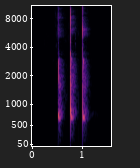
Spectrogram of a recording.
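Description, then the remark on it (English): Three sharp, hollow palatal tongue clicks (the Q or cork-popping click) in quick succession, made by pressing the front of the tongue against the hard palate behind the front teeth and pulling it away; each a crisp cork-like pop with a brief resonant tail, spaced about a quarter second apart, with no other sound. “The Q click is known as the cork popping click or the door knocking click.”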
